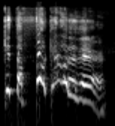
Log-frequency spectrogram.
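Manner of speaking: high, urgent yell to companions; in-character yell. Acted. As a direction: yell a high-pitched warning to your friends. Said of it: "I'm just yell".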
